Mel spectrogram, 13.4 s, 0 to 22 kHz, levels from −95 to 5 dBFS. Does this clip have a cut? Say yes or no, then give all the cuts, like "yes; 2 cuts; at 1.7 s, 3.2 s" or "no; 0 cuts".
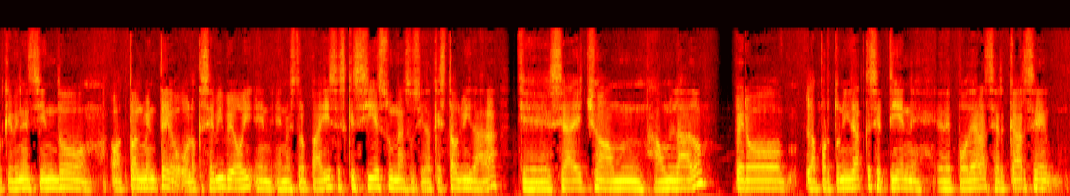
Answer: no; 0 cuts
